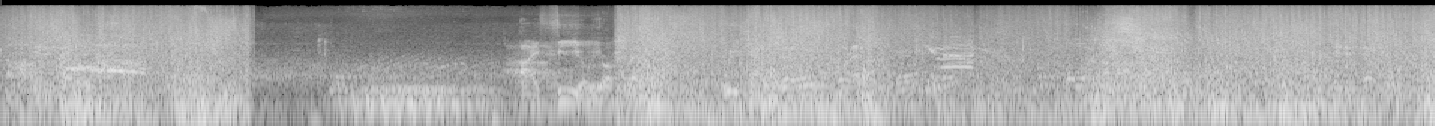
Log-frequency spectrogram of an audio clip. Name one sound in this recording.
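Rapid gunfire rattles in a battle.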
